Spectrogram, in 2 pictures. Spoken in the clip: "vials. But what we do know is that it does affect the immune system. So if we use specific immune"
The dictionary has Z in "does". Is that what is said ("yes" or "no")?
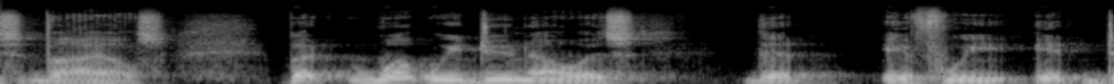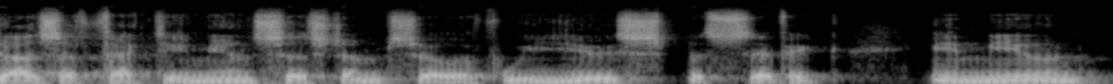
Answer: yes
